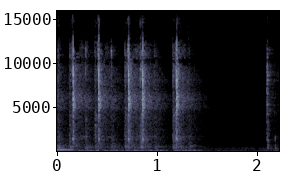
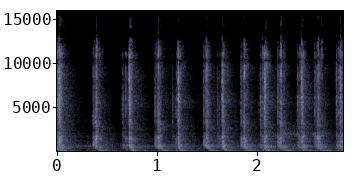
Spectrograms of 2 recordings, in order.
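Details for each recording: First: 1961 Smith Corona Sterling 5A series typewriter: five crisp, evenly spaced key strikes in just over a second, then one more, no drag, rattle or double hits; typing action is wonderful, though the return is grindy and noisy. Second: 1961 Smith Corona Sterling typewriter, noisy: sharp metallic clacks about four a second as the carriage jerks along on tab, stopping every couple of places instead of running freely; tabulator not working properly.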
